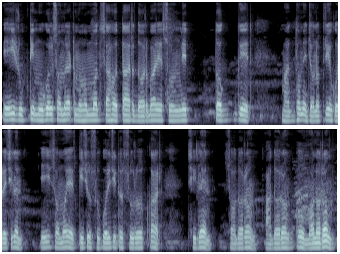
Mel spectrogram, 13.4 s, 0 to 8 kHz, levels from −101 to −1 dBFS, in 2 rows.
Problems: background conversations at intervals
